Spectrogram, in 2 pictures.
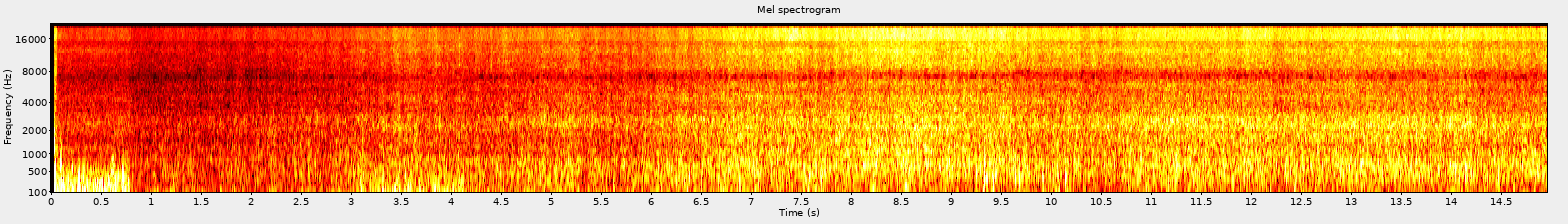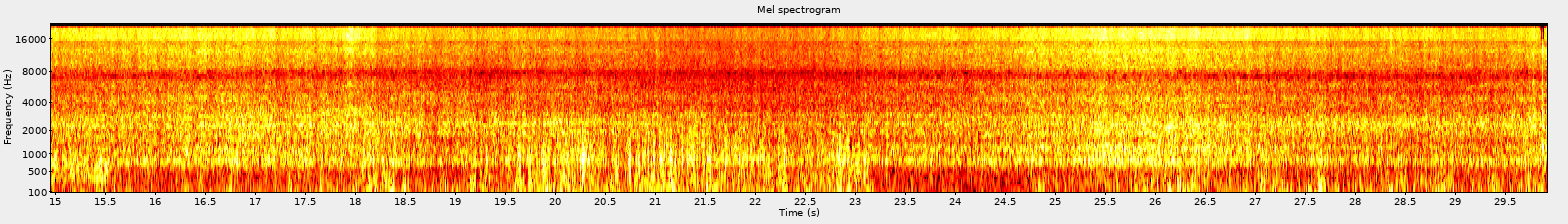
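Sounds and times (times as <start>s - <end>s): surf washing on beach: 0.0s - 29.9s
wind buffeting microphone: 0.0s - 29.9s.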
